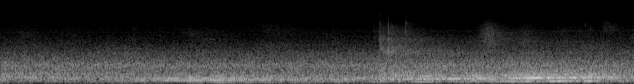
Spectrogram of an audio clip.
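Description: Steady low rumble of a large, echoing arena, with indistinct murmuring voices mixed in.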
